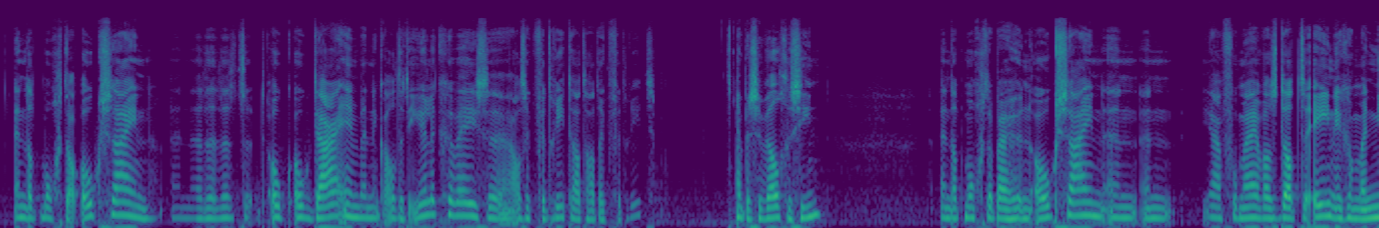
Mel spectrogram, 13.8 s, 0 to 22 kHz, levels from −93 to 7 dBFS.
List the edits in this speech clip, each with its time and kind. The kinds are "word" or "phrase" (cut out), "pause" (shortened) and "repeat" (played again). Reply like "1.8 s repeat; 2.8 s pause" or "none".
none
